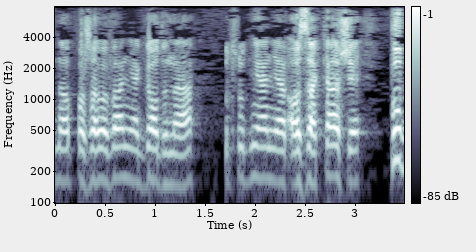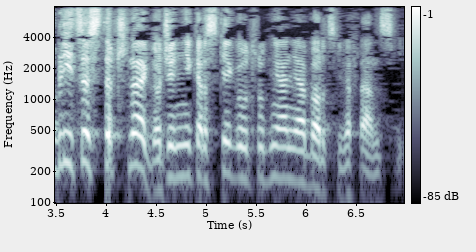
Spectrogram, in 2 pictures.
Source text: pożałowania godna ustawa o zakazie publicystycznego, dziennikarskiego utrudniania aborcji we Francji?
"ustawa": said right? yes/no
no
